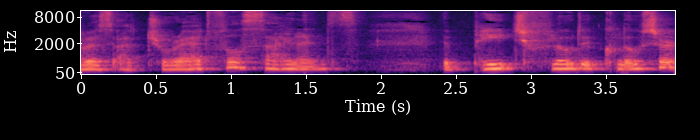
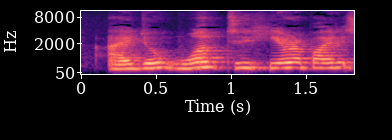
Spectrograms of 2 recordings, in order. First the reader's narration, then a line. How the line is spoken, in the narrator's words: shrieked the blind earthworm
